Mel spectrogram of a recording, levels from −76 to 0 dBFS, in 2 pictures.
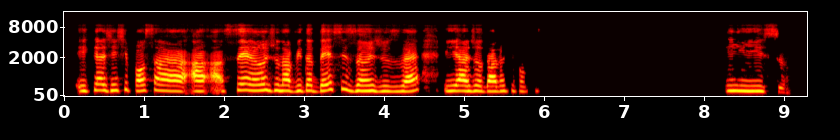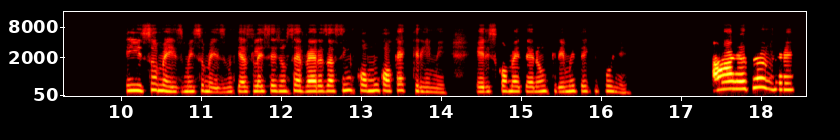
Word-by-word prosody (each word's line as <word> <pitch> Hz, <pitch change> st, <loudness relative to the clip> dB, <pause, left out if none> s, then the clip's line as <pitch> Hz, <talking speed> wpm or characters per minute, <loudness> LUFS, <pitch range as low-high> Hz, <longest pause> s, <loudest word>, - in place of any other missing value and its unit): e 230 Hz, +1 st, -5 dB
que 265 Hz, +4 st, -5 dB
a 260 Hz, 0 st, +2 dB
gente 255 Hz, +3 st, -5 dB
possa 240 Hz, +2 st, 0 dB
a 225 Hz, -2 st, +2 dB
a -, -, -6 dB
ser 270 Hz, +3 st, +3 dB
anjo 255 Hz, 0 st, 0 dB
na 240 Hz, -1 st, +3 dB
vida 240 Hz, +2 st, -3 dB
desses 255 Hz, +3 st, -2 dB
anjos, 225 Hz, -2 st, 0 dB
né, 225 Hz, +3 st, +3 dB, 0.3 s
e 235 Hz, +1 st, -2 dB
ajudar 225 Hz, -1 st, +3 dB
no 230 Hz, 0 st, -6 dB
que 230 Hz, -, -16 dB
for 215 Hz, -1 st, -14 dB
possí 230 Hz, -, -26 dB, 2.3 s
Isso, 235 Hz, -, -2 dB, 1.1 s
isso 250 Hz, +2 st, -2 dB
mesmo, 215 Hz, -3 st, -3 dB
isso 215 Hz, +3 st, -7 dB
mesmo, 195 Hz, -1 st, -8 dB
que 215 Hz, -, -7 dB
as 210 Hz, +1 st, -4 dB
leis 220 Hz, 0 st, -3 dB
sejam 225 Hz, -1 st, -4 dB
severas 225 Hz, -1 st, +2 dB
assim 235 Hz, +3 st, -2 dB
como 240 Hz, 0 st, -3 dB
qualquer 250 Hz, +2 st, -3 dB
crime. 190 Hz, -, -10 dB, 0.4 s
Eles 200 Hz, +1 st, -6 dB
cometeram 215 Hz, -1 st, -4 dB
um 230 Hz, -, -5 dB
crime 220 Hz, +1 st, -6 dB
e -, -, -11 dB
têm 225 Hz, -1 st, -9 dB
que 220 Hz, +1 st, -19 dB
punir. 195 Hz, -10 st, -10 dB, 1.0 s
Ai 315 Hz, +2 st, +10 dB
eu 330 Hz, -, +2 dB
também. 295 Hz, -7 st, +1 dB
230 Hz, 145 wpm, -20 LUFS, 220-245 Hz, 2.3 s, Ai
